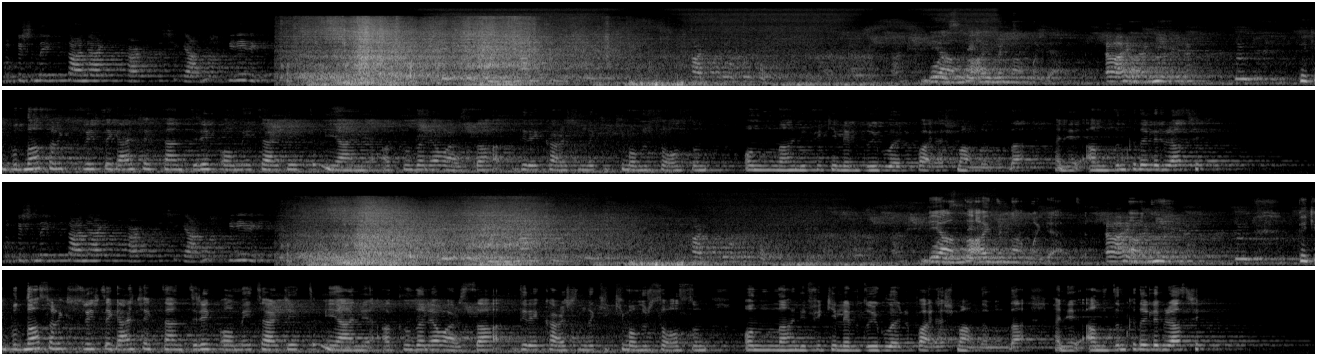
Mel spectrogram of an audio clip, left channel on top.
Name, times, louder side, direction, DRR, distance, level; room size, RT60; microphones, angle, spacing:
voice 1, 0.0-6.6 6.9-8.6 8.9-10.6 11.0-11.9 12.3-12.6, left 1 dB, 10° left, -1 dB, 3.5 m, -39 dB
sound 1, 2.7-8.7, left 3 dB, 55° left, 3.3 m, -30 dB
sound 2, 3.9-10.0, left 4 dB, 25° left, 5.6 m, -51 dB
voice 2, 4.8-5.2 9.2-10.7 11.3-11.6 12.5-25.1, right 2 dB, 65° right, 8 dB, 1.3 m, -34 dB
sound 3, 7.6-19.9, equal, 25° right, 5.6 m, -48 dB
29.0 x 21.0 x 9.4 m, 2.9 s
head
